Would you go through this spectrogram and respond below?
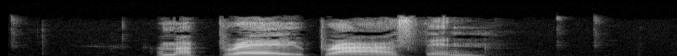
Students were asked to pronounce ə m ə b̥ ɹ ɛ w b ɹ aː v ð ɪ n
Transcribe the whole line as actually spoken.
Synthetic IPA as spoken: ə m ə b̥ ɹ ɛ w b ɹ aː z ð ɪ n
